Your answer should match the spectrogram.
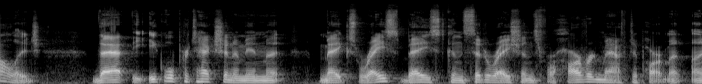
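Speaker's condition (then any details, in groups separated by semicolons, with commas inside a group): No condition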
